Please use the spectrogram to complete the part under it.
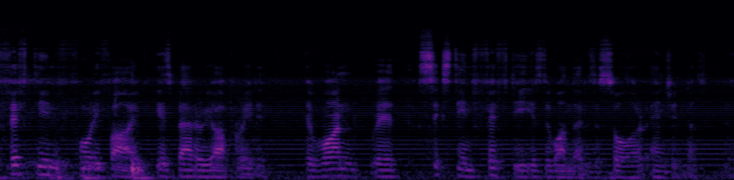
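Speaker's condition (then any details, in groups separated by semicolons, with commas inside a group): No condition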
